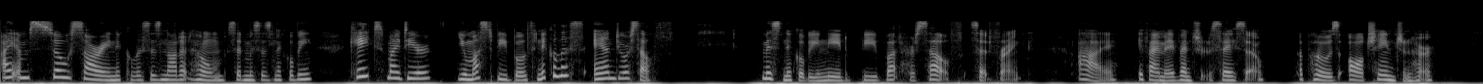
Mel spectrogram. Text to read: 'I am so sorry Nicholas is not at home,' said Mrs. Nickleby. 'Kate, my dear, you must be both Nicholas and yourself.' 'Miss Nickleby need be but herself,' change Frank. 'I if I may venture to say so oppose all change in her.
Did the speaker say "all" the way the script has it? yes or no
yes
